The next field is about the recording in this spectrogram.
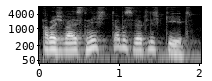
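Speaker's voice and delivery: ordinary delivery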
